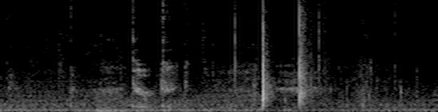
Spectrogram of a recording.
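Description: Two sharp clicks about half a second apart near the end, from a knife knocking against a plastic cake tray while a slice of cake is cut.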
